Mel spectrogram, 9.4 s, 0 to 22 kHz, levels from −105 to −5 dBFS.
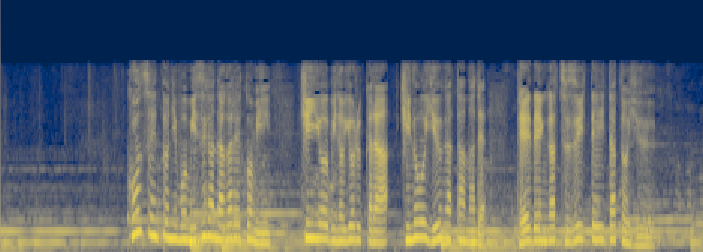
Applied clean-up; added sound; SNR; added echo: none; none; none; none.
